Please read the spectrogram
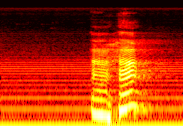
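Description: Steady electrical mains hum in the microphone and sound-system feed, a low buzz with evenly spaced overtones. About a second in, a short two-part vocal sound from a man's voice rises above it.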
